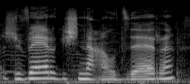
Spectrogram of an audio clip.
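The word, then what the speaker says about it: Zwergschnauzer: E l'abbiamo preso in un allevamento ed è una razza tedesca, quindi si chiama Schwergschnauzer. – Senti che pronuncia, io non saprei ripronunciarlo.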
